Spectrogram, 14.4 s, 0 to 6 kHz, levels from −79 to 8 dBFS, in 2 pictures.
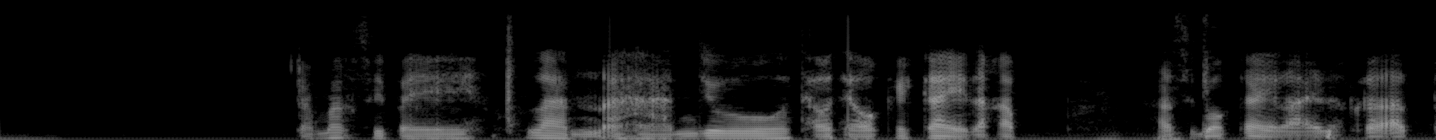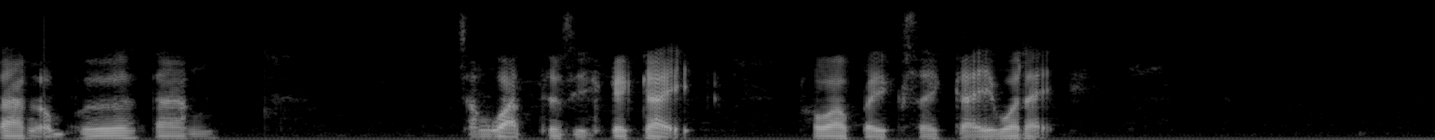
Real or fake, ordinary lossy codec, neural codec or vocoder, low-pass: real; none; none; 5.4 kHz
